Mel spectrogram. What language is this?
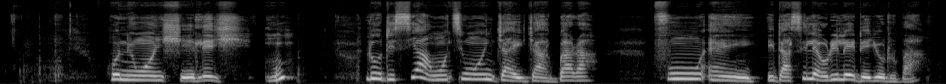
Yoruba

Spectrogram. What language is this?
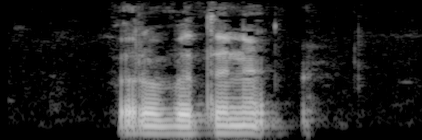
Kalkoti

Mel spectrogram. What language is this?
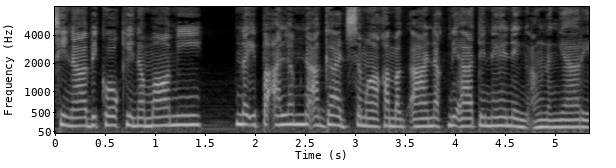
Filipino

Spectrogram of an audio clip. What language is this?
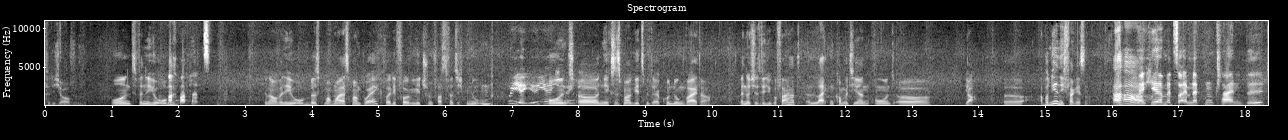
German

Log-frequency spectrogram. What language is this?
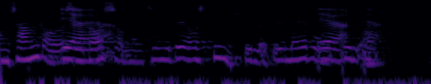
Danish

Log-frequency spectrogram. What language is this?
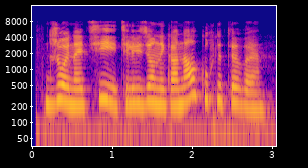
Russian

